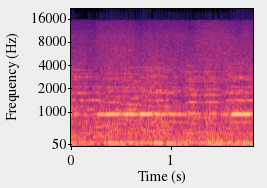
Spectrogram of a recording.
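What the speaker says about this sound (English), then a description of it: "For your safety, please stay seated while the train is moving" Ride train at Disneyland Paris rolling along its track, a steady rumbling roll with a faint tonal hum, close and continuous, ending in a brief sharp burst of noise.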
